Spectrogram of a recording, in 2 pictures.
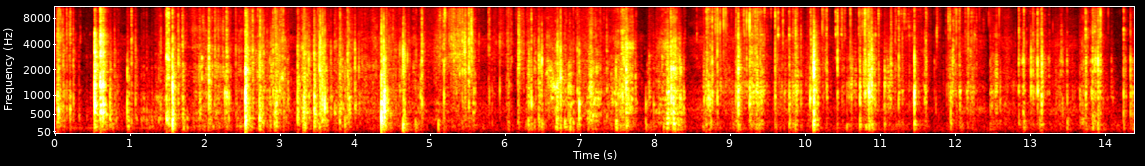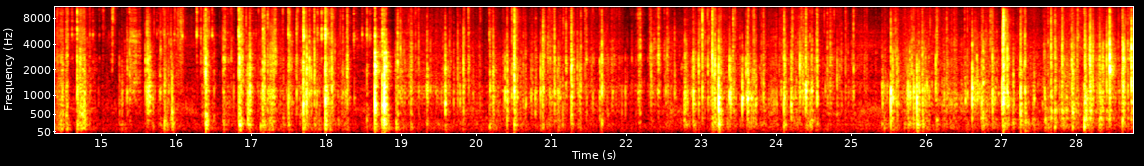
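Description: Cardboard packaging rustles and scrapes under hands.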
